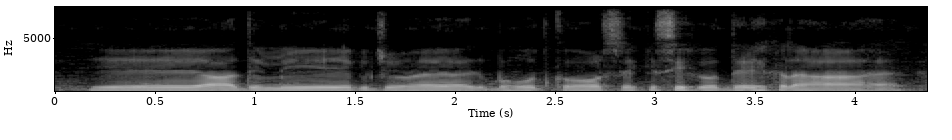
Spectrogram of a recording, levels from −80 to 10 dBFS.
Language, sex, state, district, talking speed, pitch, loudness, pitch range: Hindi, male, Bihar, Araria, 180 wpm, 125 Hz, -25 LUFS, 120-130 Hz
